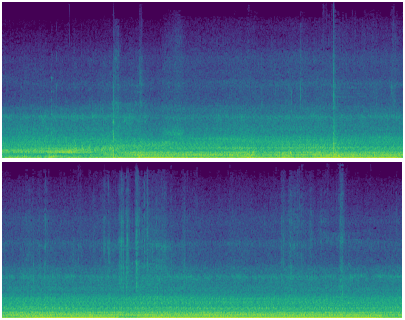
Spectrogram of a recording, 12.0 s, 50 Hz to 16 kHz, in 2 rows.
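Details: GM 4-71 two-stroke supercharged diesel, about 160 HP, probably 50–60 years old, Frick sawmill engine, warming up unloaded before a secondary fuel filter change: deep, even thrum with light steady clatter, no stumbling or hunting; normal idle.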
